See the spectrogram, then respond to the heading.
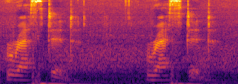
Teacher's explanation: the infinitive form of the verb is that T sound therefore it is case 3 where the e d is pronounced as the e as in sit with the D sound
